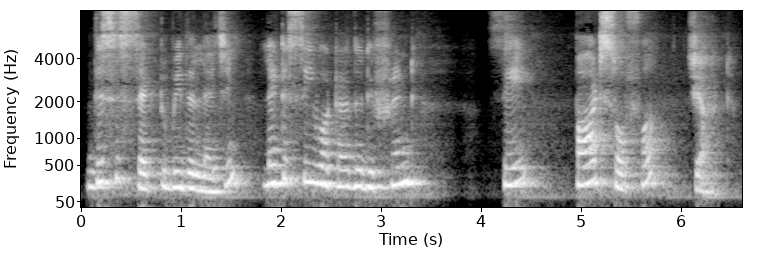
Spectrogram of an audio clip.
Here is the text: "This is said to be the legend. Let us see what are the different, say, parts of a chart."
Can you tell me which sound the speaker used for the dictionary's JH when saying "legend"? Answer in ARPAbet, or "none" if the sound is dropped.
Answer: JH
